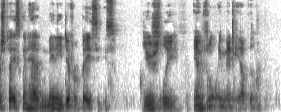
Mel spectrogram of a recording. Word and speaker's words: bases: the plural of basis it's bases it rhymes with macy's not uh faces all right now the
